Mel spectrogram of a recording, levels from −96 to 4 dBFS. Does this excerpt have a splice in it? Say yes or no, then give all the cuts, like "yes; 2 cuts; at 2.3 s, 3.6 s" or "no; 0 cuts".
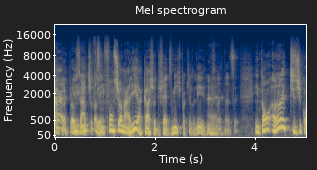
no; 0 cuts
